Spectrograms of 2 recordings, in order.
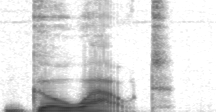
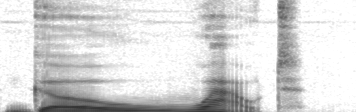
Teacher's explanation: Say go. Your lips are round. To get to out, your lips have to open. That movement creates a w sound.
